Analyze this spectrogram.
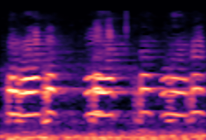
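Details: A nervous, upset pair of Canada geese by a frozen pond at the edge of tallgrass prairie in the Upper Midwest in early spring, perhaps disturbed by walkers, gives about five quick nasal, harmonic honks in under two seconds over a low rumble.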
